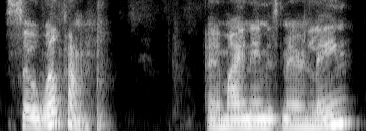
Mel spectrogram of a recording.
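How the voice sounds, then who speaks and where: Danish woman host, lowish mellow voice, halting English, guided meditation. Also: lively intonation. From Denmark. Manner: slow and measured, halting with fillers and restarts; soft, guiding instructions. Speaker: webinar host, energy worker. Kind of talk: live-streamed webinar with guided body meditation.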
